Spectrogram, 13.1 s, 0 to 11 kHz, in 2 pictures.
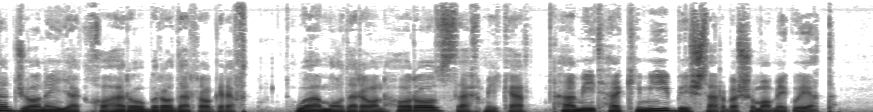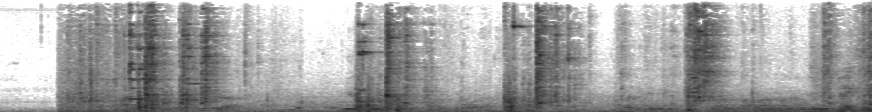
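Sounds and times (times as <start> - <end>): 
speech: 0.0 - 6.3
broken glass shards clinking and scraping as they are gathered up: 7.0 - 8.5, 9.2 - 13.0.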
